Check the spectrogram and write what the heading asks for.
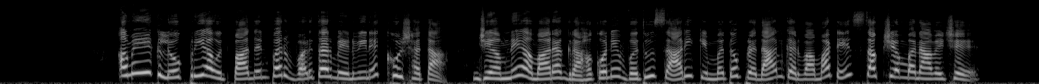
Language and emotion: Gujarati, happy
